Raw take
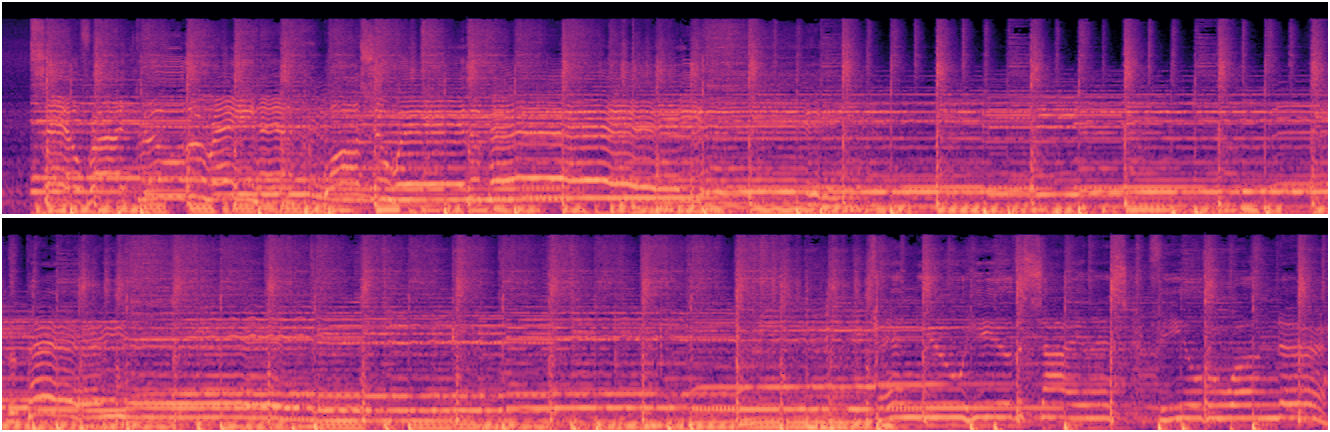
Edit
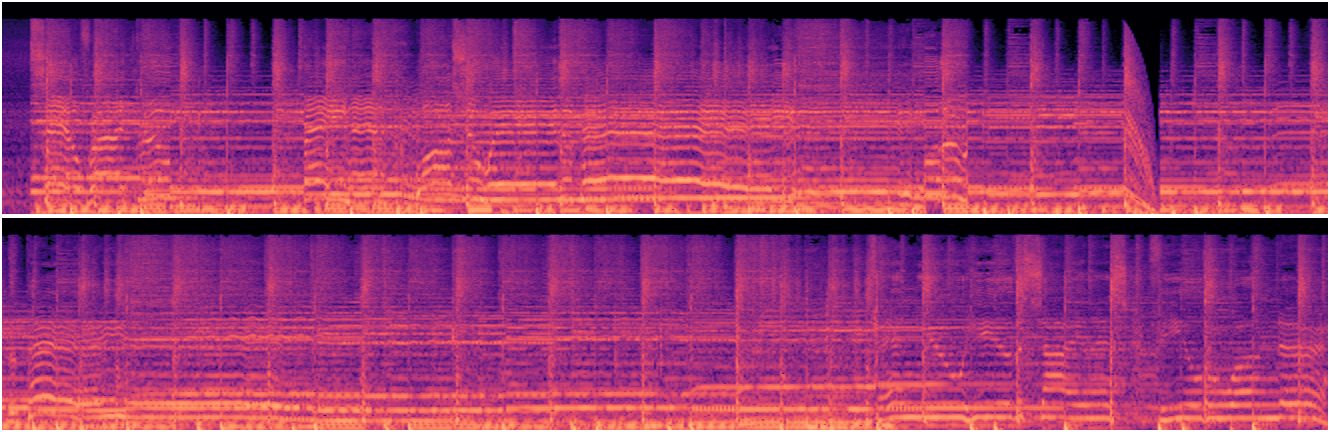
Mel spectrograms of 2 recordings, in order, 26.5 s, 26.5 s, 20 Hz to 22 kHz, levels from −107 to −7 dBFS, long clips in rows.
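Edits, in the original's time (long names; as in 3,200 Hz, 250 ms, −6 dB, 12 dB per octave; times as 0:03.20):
0:01.68–0:02.10: swap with 0:08.31–0:09.65
0:11.21: tape stop 0.37 s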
